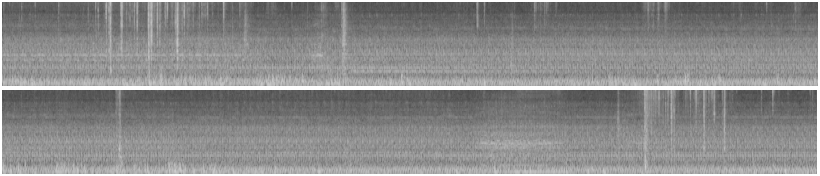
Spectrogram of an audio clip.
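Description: Wood cracks and splits apart.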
